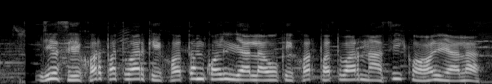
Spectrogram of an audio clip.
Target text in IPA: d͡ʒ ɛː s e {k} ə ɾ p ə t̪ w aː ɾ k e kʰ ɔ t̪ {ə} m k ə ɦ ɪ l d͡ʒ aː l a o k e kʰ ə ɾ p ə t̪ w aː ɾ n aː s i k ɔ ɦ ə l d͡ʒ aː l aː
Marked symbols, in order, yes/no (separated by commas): no, yes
